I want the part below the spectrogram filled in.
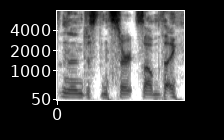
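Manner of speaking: ordinary talk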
